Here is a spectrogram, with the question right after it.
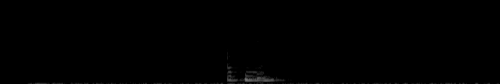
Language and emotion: Russian, neutral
